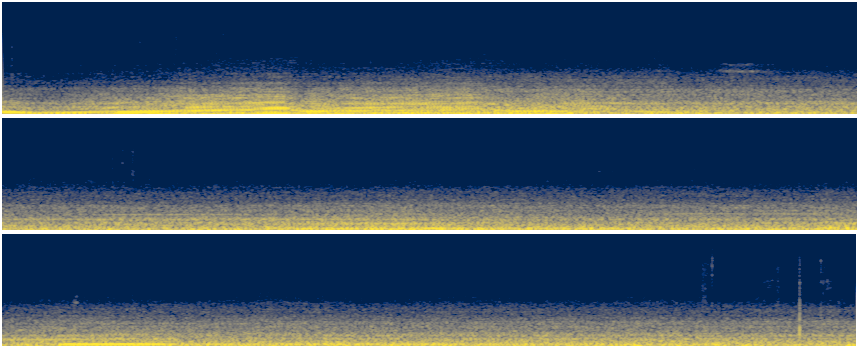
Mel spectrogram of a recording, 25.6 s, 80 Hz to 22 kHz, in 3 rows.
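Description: A 2022 Acura MDX Technology on the road, its engine and tyre rumble a steady, close, continuous drone from inside the cabin, with no talking.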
